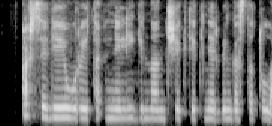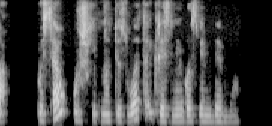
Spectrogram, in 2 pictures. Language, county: Lithuanian, Vilnius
